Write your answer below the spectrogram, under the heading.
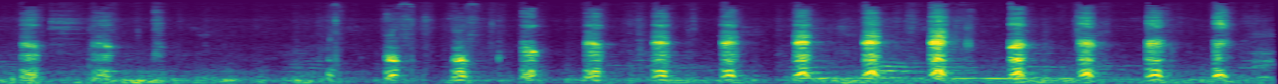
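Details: Turtle making noise for its mate: short squeaky, grunting pulses repeat steadily about three times a second, around seventeen in a row, each with a bright upper tone. A quiet background hum is present throughout.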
